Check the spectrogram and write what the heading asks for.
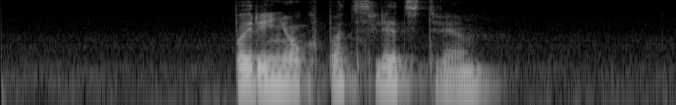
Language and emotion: Russian, neutral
